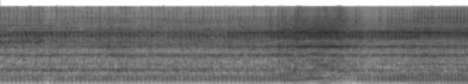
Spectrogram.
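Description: Steady single-cylinder idle with a fast, light metallic ticking of about three per second riding on top; a top-end tick, cause unconfirmed.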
